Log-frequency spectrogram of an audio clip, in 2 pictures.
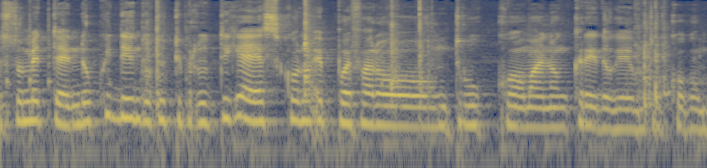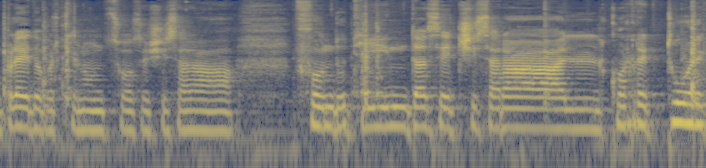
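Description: A woman from Italy talks through her makeup products in a loose, chatty way, often trailing off into quiet asides to herself. Her voice sits a little low. She is close to a phone in a small room at home, with clear steady noise and clicks behind her. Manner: chatty, thinking aloud while tidying products, drifting to low asides. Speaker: beauty vlogger. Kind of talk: casual makeup chat to camera. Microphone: phone camera close up.

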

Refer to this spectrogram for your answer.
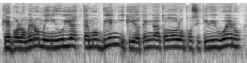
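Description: A man's voice: high voice, steady tone, racing, warm tone. A man being interviewed as a singer, talking in a rambling, playful way, repeating himself and stuttering over words. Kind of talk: casual interview chat.

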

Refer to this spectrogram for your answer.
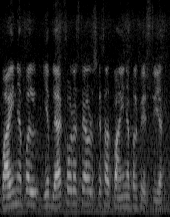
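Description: His voice is high, quick and sharp in this low-quality recording, with crowd chatter and traffic in the background. A young Lahori food vlogger from Pakistan, speaking with an Urdu accent and a lapel mic, keenly chats his way through a busy bakery, saying "yaar" a lot.

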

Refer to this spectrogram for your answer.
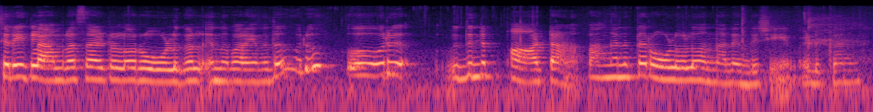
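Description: A woman's voice: on the high side, lively intonation, brisk, a little mellow, a little hiss or hum. A woman interviewer with a Malayali accent, asking questions and backing her guest with frequent agreeing hums.

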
